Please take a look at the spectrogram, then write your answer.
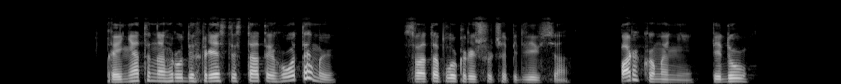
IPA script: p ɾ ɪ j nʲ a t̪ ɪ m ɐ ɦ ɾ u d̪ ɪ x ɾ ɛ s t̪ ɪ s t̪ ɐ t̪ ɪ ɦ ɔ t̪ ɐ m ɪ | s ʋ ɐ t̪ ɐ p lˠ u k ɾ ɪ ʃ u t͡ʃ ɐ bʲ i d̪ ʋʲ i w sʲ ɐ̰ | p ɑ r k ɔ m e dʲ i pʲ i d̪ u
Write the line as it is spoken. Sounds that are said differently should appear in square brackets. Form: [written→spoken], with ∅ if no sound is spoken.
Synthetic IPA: p ɾ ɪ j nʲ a t̪ ɪ [m→n] ɐ ɦ ɾ u d̪ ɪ x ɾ ɛ s t̪ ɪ s t̪ [ɐ→ɑ] t̪ ɪ ɦ ɔ t̪ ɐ m ɪ | s ʋ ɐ t̪ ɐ p lˠ u k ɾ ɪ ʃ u t͡ʃ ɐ [bʲ→pʲ] i d̪ ʋʲ i w sʲ ɐ̰ | p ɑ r k ɔ m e [dʲ→nʲ] i pʲ i d̪ u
